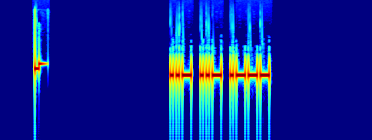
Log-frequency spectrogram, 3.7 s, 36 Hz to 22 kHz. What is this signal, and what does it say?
Morse code, heard as a keyed tone, about 40 wpm, 700 Hz. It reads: UUJ
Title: Three Challenging Letter-Number Combinations 40wpm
